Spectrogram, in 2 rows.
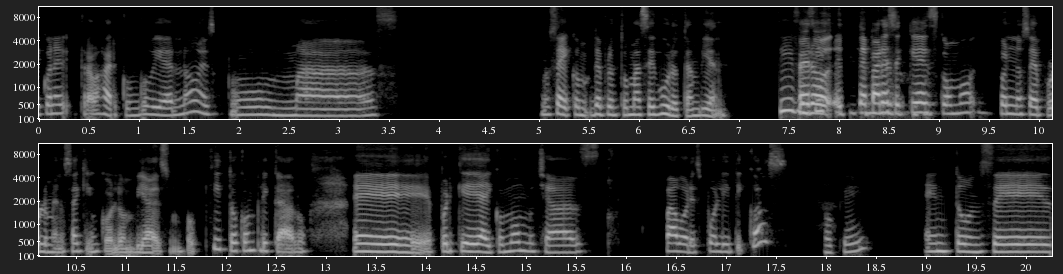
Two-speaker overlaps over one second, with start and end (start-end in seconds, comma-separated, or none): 7.6-9.0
